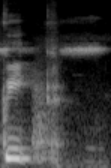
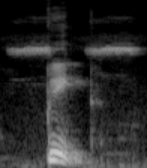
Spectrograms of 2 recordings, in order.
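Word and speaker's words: quick: क्विक देखिए यू के बाद कोई भी वोवेल अगर आ जाता है तो यू हमारा वहां पर साइलेंट हो जाता है। यानी कि यू का उच्चारण नहीं करते हैं।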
